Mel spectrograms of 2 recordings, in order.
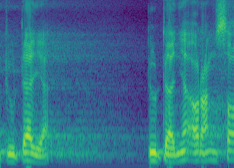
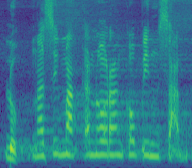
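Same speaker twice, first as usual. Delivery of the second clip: much higher, startled question; startled cry; 11 semitones higher than usual. Acted. Shocked husband cries out as his wife faints, much higher.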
